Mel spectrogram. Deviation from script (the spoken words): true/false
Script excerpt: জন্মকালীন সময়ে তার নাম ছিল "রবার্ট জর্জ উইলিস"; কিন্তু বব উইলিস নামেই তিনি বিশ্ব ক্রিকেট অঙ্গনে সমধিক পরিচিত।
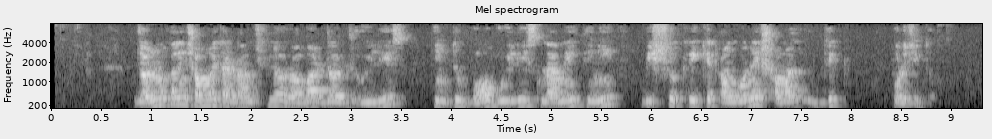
false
